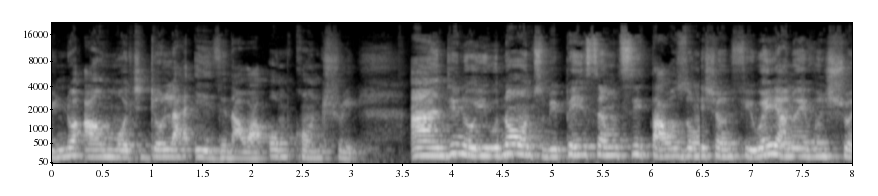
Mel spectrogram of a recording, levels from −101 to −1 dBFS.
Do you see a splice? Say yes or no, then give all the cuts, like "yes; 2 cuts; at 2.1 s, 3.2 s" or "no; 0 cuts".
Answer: yes; 1 cut; at 6.5 s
